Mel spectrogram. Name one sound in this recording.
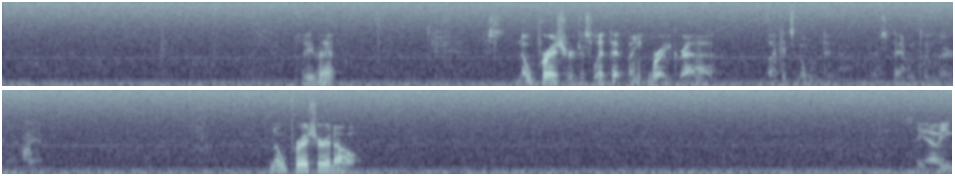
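A palette knife scrapes softly across canvas.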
